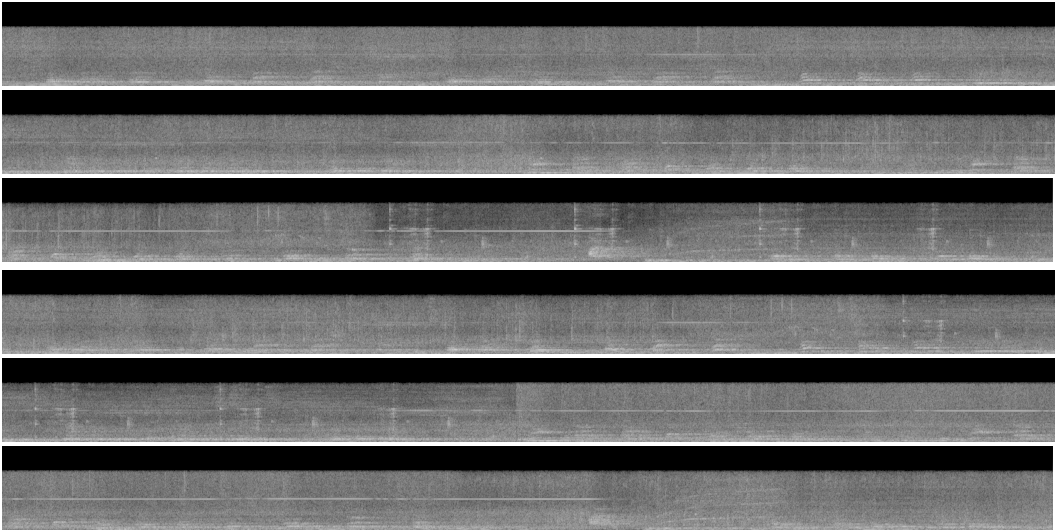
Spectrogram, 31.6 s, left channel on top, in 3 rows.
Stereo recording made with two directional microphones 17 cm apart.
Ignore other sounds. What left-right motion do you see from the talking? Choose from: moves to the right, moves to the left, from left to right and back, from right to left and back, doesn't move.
moves to the left.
